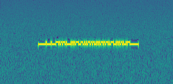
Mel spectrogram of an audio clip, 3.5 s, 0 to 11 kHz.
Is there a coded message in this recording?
Yes: RTTY (75 baud, 170 Hz shift) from 0.8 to 2.8 s, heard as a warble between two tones, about 1900 Hz centre. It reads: DONALD HODGE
